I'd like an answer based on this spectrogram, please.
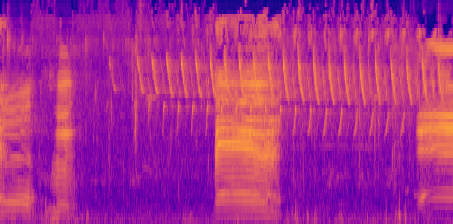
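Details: Grazing female cow lowing to call her herd: short, broken moos at first, then a full one-second moo and another starting at the end, under constant rapid high-pitched chirping.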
